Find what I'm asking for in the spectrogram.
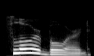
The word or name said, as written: floorboard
